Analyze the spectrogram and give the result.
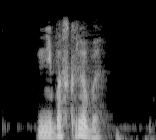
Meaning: nominative/accusative plural of небоскрёб (neboskrjób)
- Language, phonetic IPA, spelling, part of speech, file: Russian, [nʲɪbɐˈskrʲɵbɨ], небоскрёбы, noun, Ru-небоскрёбы.ogg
